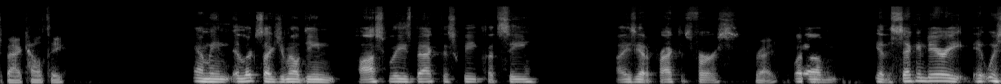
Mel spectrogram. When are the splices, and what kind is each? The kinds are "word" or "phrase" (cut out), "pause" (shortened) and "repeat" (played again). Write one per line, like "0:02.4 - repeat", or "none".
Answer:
0:07.5 - pause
